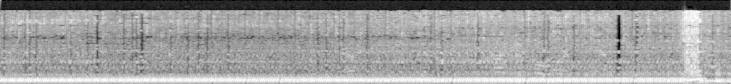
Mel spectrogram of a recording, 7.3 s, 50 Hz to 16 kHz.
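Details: 1954 MG TF four-cylinder with an open exhaust and no coolant. It runs steady and even with a smooth low rumble and no knocks or misses. Oil pressure is about 50 psi at start-up idle, compression 162/157/157/156, and no rebuild is needed.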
